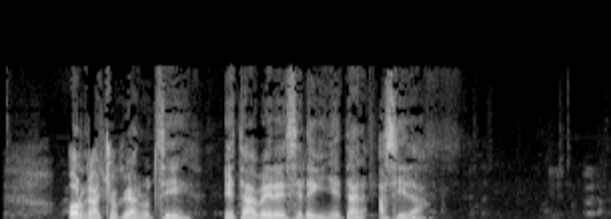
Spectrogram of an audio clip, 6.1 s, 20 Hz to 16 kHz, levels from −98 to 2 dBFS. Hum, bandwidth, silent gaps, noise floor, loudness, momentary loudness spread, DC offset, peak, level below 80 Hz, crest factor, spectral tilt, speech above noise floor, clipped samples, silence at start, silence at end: none; 11.5 kHz; none; -77 dBFS; -20 LUFS; 11 LU; under 0.1%; 0 dBFS; -48 dBFS; 22 dB; -4 dB/octave; 58 dB; under 0.1%; 0.3 s; 1.85 s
